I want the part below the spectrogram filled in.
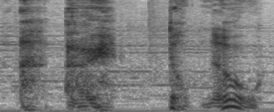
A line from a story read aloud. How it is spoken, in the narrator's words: he stammered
